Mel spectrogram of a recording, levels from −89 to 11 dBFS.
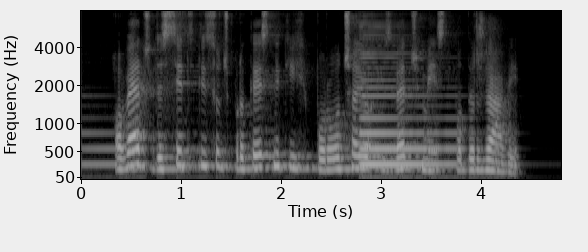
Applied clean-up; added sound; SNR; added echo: neural mask model RNNoise.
